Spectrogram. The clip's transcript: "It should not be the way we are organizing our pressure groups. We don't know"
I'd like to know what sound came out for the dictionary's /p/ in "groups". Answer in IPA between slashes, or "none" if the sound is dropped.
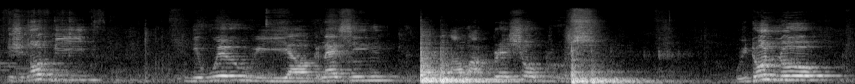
none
